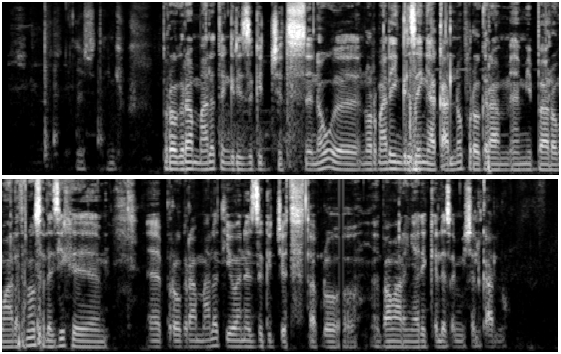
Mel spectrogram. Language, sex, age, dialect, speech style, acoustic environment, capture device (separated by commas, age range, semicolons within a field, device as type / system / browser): Amharic, male, 25-34, Ethiopia - Gojjam, excited, silence, mobile / Linux / Chrome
